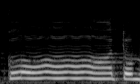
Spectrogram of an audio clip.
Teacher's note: Nun mati bertemu dengan kaf, dibaca ikhfa, artinya samar.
